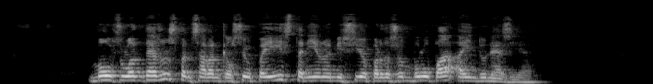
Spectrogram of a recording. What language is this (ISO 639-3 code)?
cat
